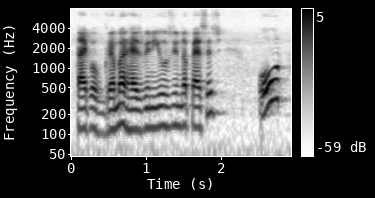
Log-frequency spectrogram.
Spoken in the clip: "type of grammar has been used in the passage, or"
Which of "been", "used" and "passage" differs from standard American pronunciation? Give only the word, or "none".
none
